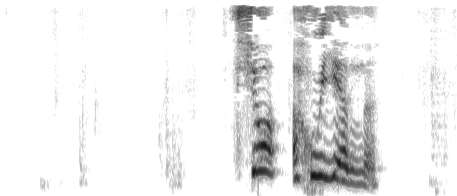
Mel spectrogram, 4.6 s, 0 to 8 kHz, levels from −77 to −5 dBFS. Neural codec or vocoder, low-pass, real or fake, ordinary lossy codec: none; 7.2 kHz; real; MP3, 32 kbps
